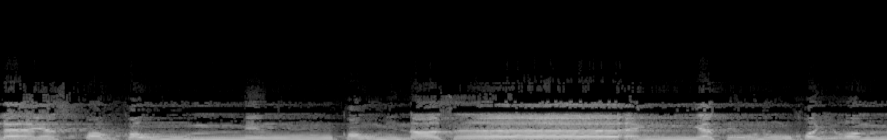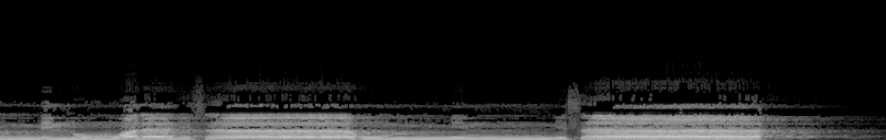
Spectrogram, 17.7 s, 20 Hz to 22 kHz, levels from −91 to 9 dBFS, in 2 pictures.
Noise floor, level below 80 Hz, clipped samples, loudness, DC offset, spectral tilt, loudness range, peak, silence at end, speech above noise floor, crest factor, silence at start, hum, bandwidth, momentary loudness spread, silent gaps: -56 dBFS; -52 dBFS; under 0.1%; -20 LUFS; under 0.1%; -5 dB/octave; 6 LU; -4 dBFS; 0.7 s; 36 dB; 16 dB; 0 s; none; 7.2 kHz; 10 LU; none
